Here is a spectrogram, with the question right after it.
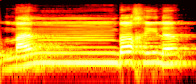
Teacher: তানভীন বা নুন সাকিন কে মিম দ্বারা পরিবর্তন করে পড়তে হবে এবং এক আলিফ গুণনা করতে হবে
